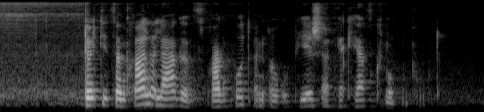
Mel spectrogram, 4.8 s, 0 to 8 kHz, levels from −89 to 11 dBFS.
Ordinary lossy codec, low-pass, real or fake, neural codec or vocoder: none; none; fake; codec, 16 kHz, 4 kbps, FreqCodec, larger model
